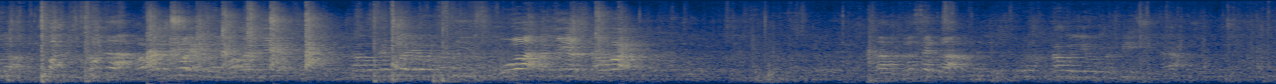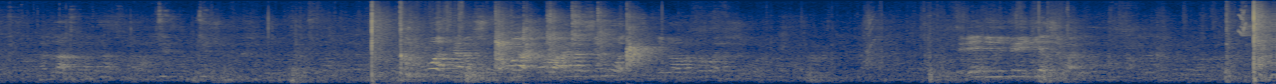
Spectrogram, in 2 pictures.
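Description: A crowd of men shouts and cheers.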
